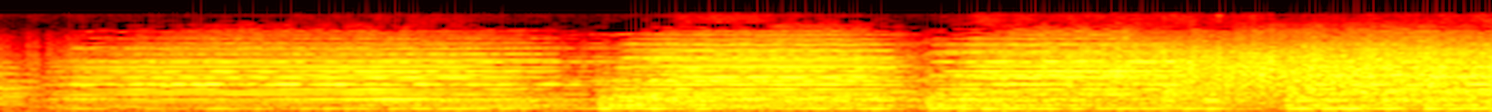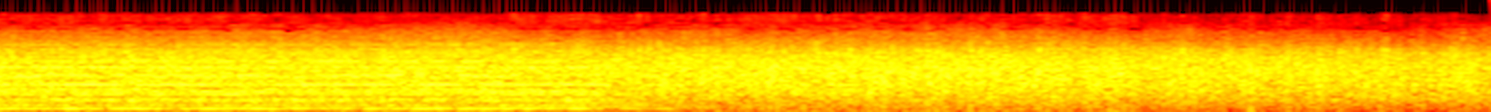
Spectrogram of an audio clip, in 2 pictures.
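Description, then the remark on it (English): Loud, steady studio audience applause calling Edward G. Robinson, Marlena Dietrich and George Raff back to the microphone for a curtain call, over a sustained organ-like chord that breaks briefly twice, then fades out around eight seconds, leaving the clapping alone at full strength. “Your applause is a command.”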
